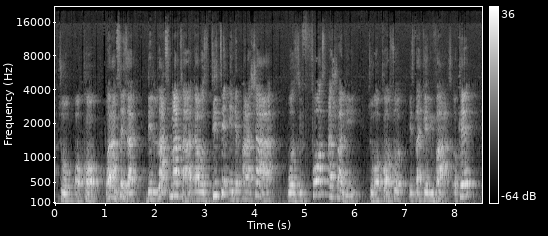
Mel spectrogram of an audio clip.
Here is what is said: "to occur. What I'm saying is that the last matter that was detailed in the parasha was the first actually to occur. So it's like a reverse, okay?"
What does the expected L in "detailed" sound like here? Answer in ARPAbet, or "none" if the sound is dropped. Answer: none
